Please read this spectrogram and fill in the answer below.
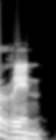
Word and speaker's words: reign: इसको हम रीजन नहीं बोलेंगे, ये इसका सही उच्चारण होगा रेन।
